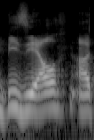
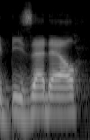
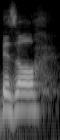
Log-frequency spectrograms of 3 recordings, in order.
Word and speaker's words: BZL: Most people say BZL to refer to this tool. If you're not American, you're allowed to say B zed L. Some people try to pronounce the entire word by saying Bizzel, but I think it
